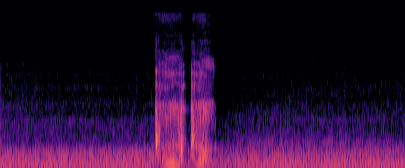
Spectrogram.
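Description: A person coughs hard twice in quick succession, about one and a half seconds in, a heavy cough, over a motorcycle engine idling steadily.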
